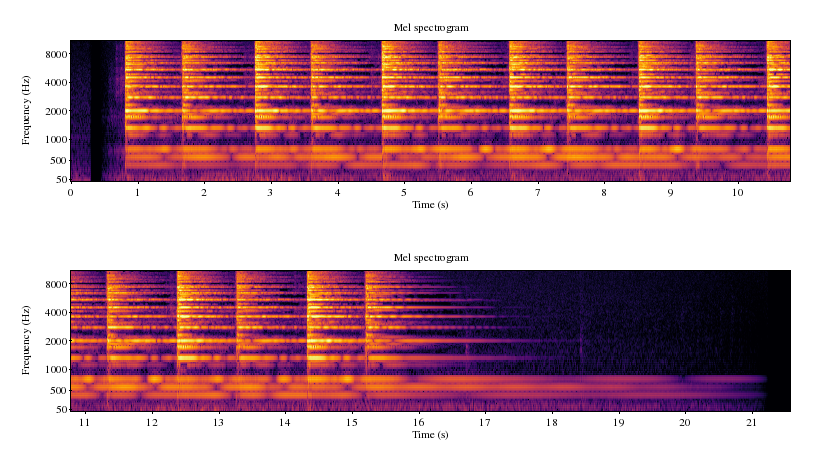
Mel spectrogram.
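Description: A single church bell struck about once a second, some fifteen times, then left to ring out and fade away.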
